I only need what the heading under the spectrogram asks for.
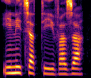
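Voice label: "initziativas", Sardinian, female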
